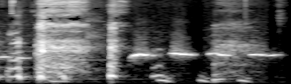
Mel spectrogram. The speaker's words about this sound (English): Now you're making me laugh and I can't whistle anymore. Why is it so fucking catchy?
